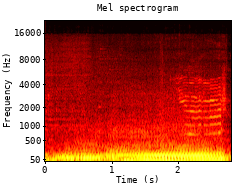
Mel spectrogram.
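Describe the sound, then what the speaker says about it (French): A Peugeot car at a driving academy spins out on a simulated icy skid track. Its engine hums loud and steady with a rising whine near the end, under a voice talking. "Et ça part en tête à queue."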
